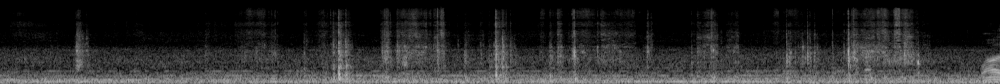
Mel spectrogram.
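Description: Plastic blister-pack cards of Hot Wheels cars clicking and rustling now and then as they are flipped through and pulled from a cardboard display rack, over a steady low hum.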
